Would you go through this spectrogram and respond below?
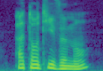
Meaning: attentively
- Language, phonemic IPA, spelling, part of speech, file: French, /a.tɑ̃.tiv.mɑ̃/, attentivement, adverb, Fr-attentivement.ogg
